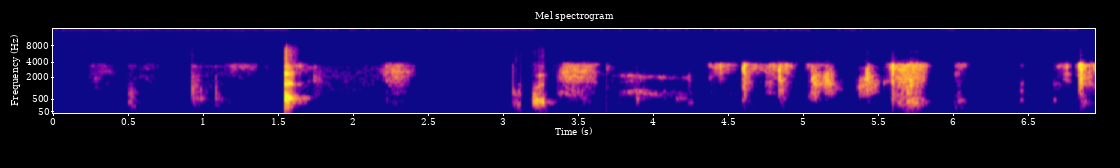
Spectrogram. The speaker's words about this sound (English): And I apologize, I had to clear my throat here.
